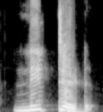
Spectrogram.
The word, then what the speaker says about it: knitted: again w is silent knitted k is silent let us read and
